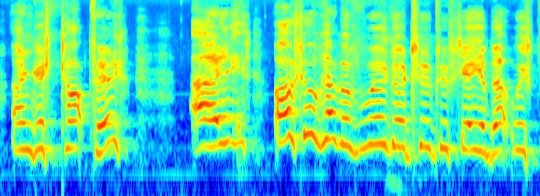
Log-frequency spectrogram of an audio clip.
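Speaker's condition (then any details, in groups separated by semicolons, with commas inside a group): Cerebral palsy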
